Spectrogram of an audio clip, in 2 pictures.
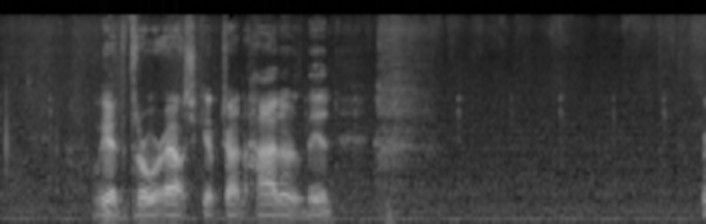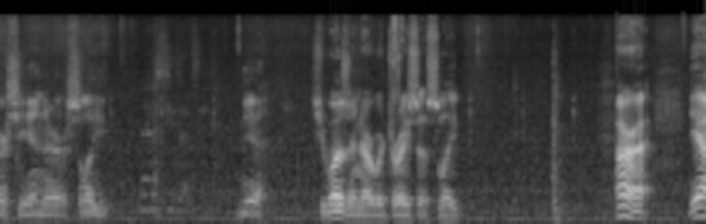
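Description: A middle-aged man talks calmly close by, in short bursts with pauses.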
